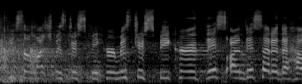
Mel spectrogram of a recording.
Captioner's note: applause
